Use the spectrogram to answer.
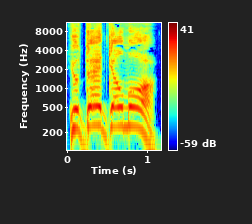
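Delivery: high, slow mock yell; shouted threat. A narrator's reading. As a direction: bellow after him as a lad. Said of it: "Dom shouted after me".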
